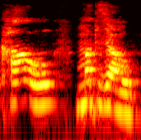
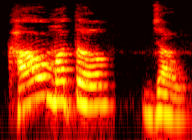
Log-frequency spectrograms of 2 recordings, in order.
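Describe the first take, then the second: First: The pause comes right after the first word. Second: The pause comes right after the second word. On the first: Eat, don't leave. The speaker calls it right. "आपने बोल दिया खाओ मत जाओ" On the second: Don't eat, leave. The speaker calls it wrong. "लेकिन गलती से आपके मुंह से भैया निकल गया खाओ मत"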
